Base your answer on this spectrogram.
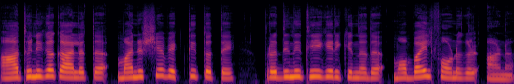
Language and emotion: Malayalam, neutral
